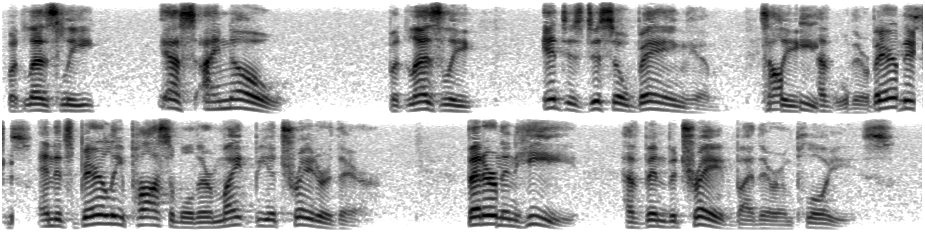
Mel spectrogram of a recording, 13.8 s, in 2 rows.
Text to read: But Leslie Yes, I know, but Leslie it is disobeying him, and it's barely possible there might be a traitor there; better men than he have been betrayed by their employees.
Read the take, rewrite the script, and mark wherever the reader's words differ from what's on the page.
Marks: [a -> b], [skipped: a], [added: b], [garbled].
But Leslie Yes, I know, but Leslie it is disobeying him, [garbled] and it's barely possible there might be a traitor there; better [skipped: men] than he have been betrayed by their employees.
